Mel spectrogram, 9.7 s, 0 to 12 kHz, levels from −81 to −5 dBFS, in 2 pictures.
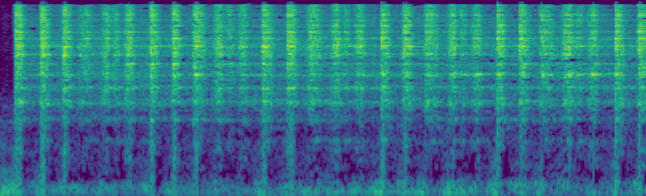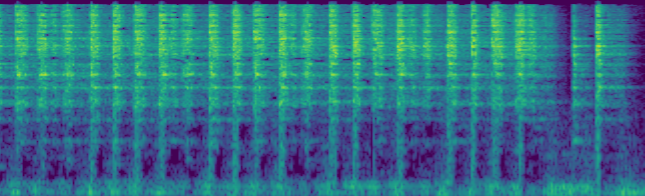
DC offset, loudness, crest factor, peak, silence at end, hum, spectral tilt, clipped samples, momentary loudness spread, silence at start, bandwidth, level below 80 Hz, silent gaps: under 0.1%; -10 LUFS; 14 dB; 0 dBFS; 0.05 s; none; 2.5 dB/octave; 0.3%; 4 LU; 0 s; 12 kHz; -44 dBFS; none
